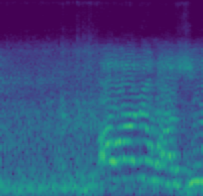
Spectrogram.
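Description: A man preaching in a chanting, half-sung delivery: about a second of steady rushing background noise with no voice, then one long held phrase.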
